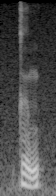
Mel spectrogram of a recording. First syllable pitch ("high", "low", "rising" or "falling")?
low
